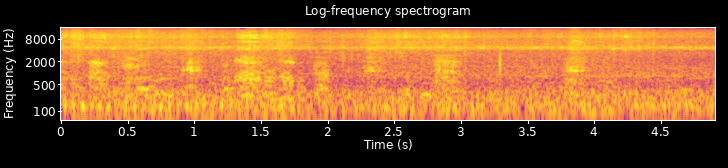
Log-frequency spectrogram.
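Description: Short animal calls, about eight of them spread across a few seconds, over a steady high-pitched insect drone.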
